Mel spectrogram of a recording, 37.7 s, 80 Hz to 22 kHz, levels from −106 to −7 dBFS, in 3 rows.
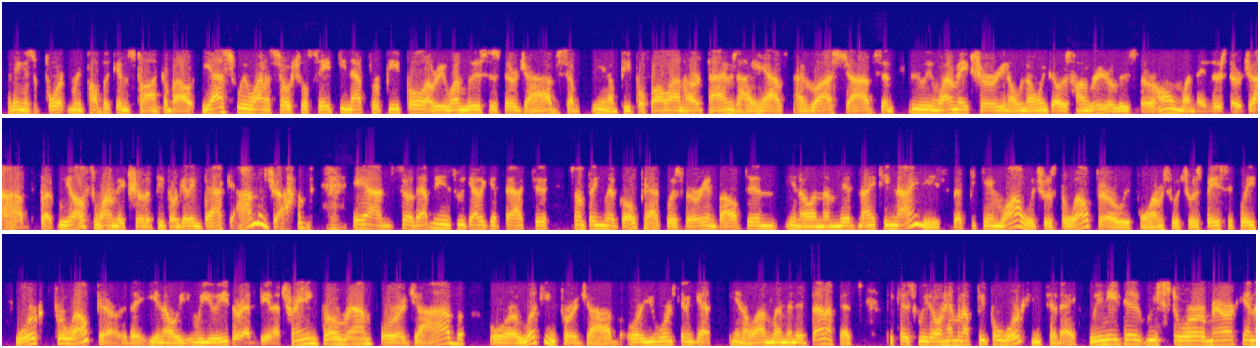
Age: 50-69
